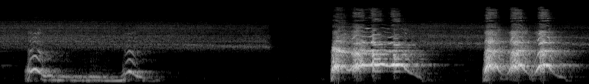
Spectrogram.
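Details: Shih Tzu responding whenever someone sneezes: two thin rising yips over background hiss, then a pause and two dense volleys of loud, rapid barks.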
